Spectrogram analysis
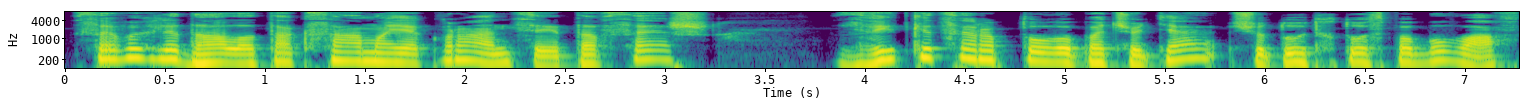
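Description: A man reading an audiobook novel as narrator, in a steady, measured way. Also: a little high, no room sound, clean studio sound. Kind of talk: scripted narration.

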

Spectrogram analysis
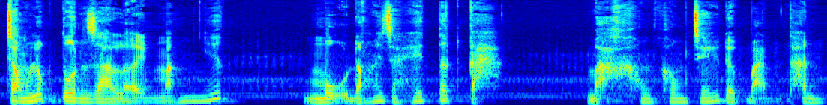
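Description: A man's voice: mid-range voice, big pitch swings, normal speed, gravelly, a little mellow, slightly rough. A man narrating a horror audiobook with dramatic storytelling.

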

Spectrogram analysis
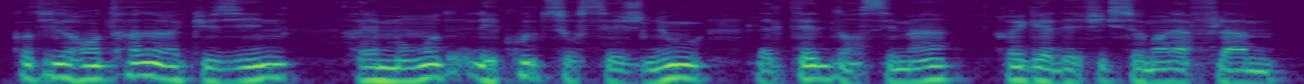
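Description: Husky, warm male audiobook narrator. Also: fairly low pitch, fairly even intonation, moderate pace. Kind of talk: scripted literary narration.

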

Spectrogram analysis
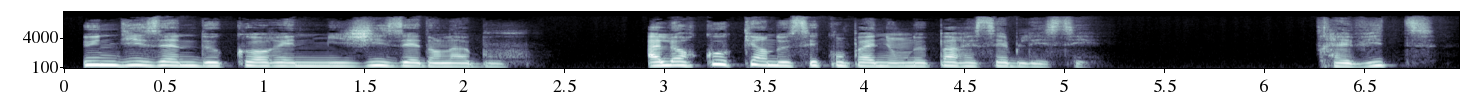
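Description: A woman narrating a novel aloud as an audiobook reader, in a measured storytelling tone. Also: mid-range voice, darkish tone, no room sound, clean studio sound. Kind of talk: scripted narration.

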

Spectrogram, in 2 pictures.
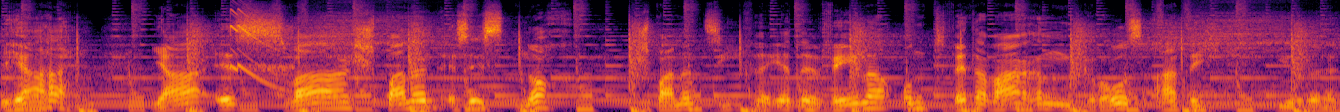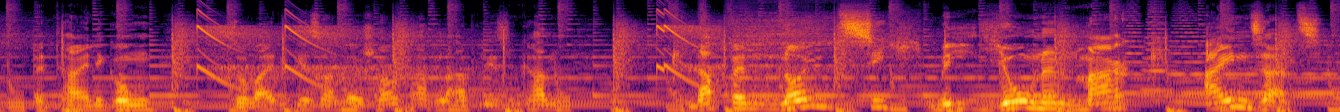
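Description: An actor playing a brisk showbiz quiz host in a radio play, with slick, sing-song announcer delivery. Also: male voice, on the high side, animated, natural voice. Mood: showy. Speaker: game-show host. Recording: loud music underneath.

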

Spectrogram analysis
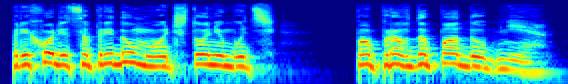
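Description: A woman's voice: expressive, moderate pace, lightly acted. Woman voicing a sneering angry young man. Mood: mocking. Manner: sneering, low and mocking. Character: angry young male stepbrother, menacing.

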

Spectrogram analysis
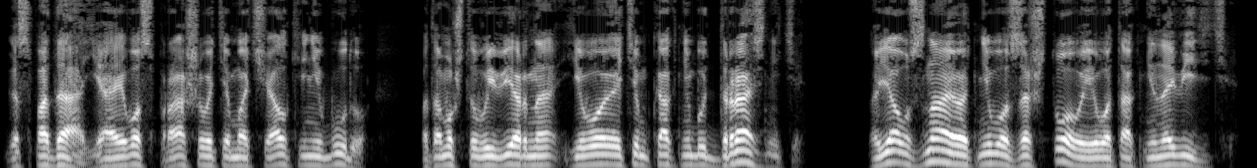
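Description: A man's voice: medium pitch, a little fast, no echo, clean studio sound, close to an everyday voice. A man reading an audiobook and voicing an earnest young man who reasons with a group of boys. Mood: calm. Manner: earnest, pleading.

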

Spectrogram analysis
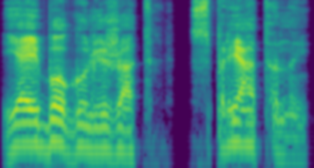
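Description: Male narrator as a flustered young man begging, voice a bit high. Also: expressive, unhurried, a bit bright, no echo, clean studio sound. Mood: desperate. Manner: pleading, faltering.

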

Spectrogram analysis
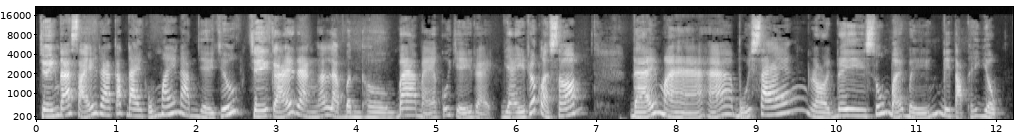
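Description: A woman hosts a channel where she narrates ghost stories sent in by listeners, chatting casually and often speaking directly to her audience. Her voice is medium in pitch, expressive and unhurried.

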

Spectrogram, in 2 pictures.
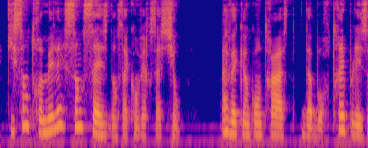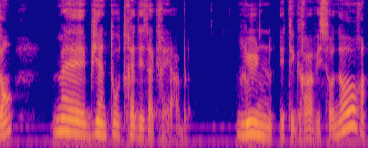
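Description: A woman narrating an audiobook of a classic memoir, in an expressive, measured literary reading. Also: medium pitch, vocal fry.

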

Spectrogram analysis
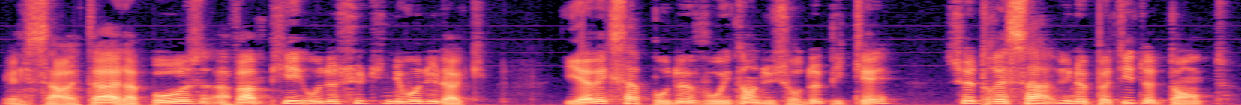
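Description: Low-voiced man reading a novel aloud. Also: darkish tone. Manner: measured, literary delivery. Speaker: narrator.

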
